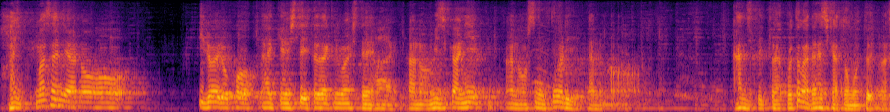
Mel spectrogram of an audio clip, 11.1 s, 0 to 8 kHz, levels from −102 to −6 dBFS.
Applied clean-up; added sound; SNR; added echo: neural separator model SepFormer DNS4.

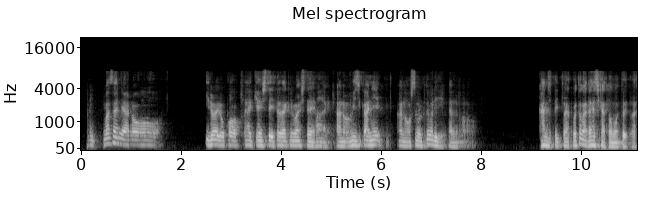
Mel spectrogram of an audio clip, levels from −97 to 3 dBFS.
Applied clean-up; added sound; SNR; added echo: neural mask model DeepFilterNet 3.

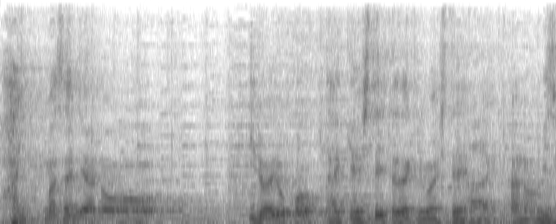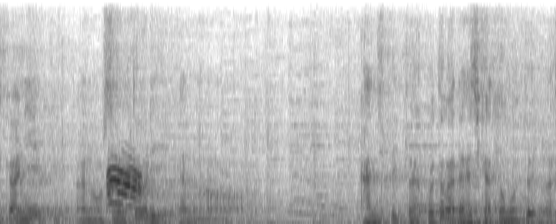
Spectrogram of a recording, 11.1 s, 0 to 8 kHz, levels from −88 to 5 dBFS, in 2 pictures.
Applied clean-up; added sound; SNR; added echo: none; Crow; -4 dB; reverberation time 2.2 s.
